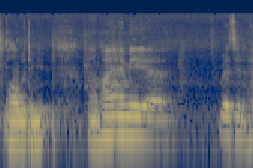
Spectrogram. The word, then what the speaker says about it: Wintermute: Good pronunciation, that's correct. It's Paul Wintermute.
